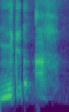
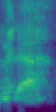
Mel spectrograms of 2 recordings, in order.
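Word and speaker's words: مرآة: Bahkan sering sekali orang Arab punya perumpamaan dengan mir'ah. Ya, kalimatnya sama, cuma cara bacanya beda. Al-mar'atu kal mir'ah, yang satu pakai fathah, yang satu pakai kasrah.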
